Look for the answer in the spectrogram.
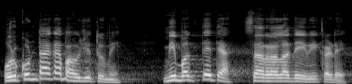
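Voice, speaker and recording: A man's voice: on the high side, big pitch swings, normal speed. A playful young sister-in-law, put on by a male storyteller in a raised, light voice with a teasing lilt. The voice sits in a reverberant room. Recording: roomy reverb.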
